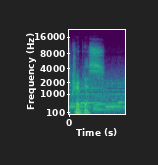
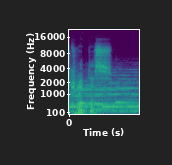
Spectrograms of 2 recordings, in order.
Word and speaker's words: Charybdis: The note is simply read, "The Magnus Charybdis knows." Cryptus or Charybdis. Magnus Charybdis. with a T? No, I'll spell it for you.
